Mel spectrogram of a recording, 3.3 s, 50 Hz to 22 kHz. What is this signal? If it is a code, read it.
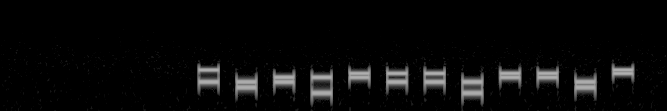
Multi-frequency trunk signalling (R1, as on North American trunks), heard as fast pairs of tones, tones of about 100 ms. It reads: KP 3640992003 ST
